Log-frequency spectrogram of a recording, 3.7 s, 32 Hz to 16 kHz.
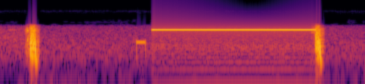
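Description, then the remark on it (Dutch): A steady, high-pitched 1750 hertz tone beep on an amateur radio net, the Hunebed ronde, sent when someone presses the wrong button, holds for nearly two seconds, preceded by a short lower blip and framed by bursts of static hiss at each end. No one speaks. “Ik hoor alleen maar een 1750 hertz pieptoontje.”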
